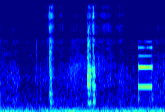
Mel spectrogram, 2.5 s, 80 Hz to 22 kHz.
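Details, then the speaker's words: Budget metal detector with 11-inch double-D coil, sensitivity turned low, turn-on-and-go test: faint hiss and handling noise, then a short clear mid-pitched beep with no obvious target, frequent unexplained false signals reading in the 90s; cause unknown. "All right, so one issue I'm having right now is there's a lot of unnecessary beeping going on."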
